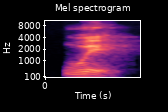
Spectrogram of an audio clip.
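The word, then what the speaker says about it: Huet: da Guarda, que foi recebido pela médium senhorita Ué, se escreve H-U-E-T.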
